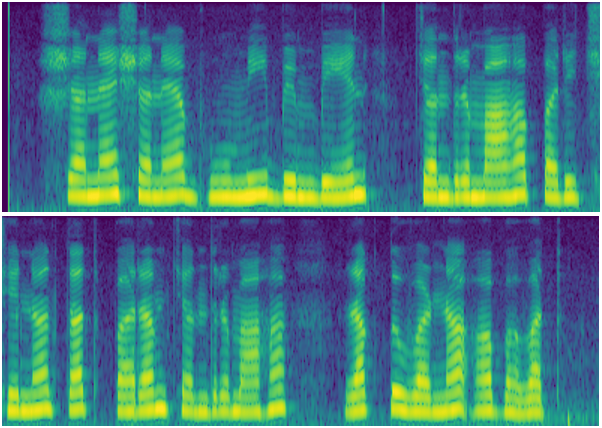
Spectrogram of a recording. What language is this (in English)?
Sanskrit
